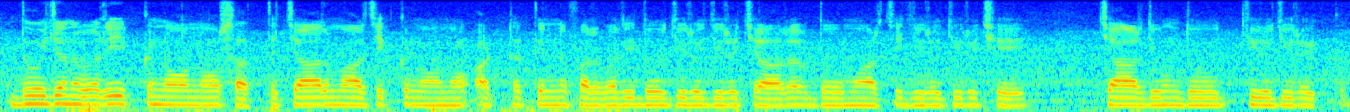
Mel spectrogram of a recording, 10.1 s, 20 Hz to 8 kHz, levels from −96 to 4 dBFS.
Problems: constant background noise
